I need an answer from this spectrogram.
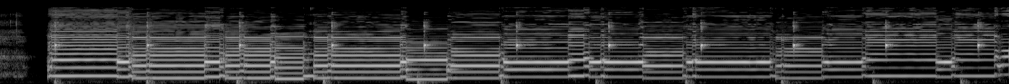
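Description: Bagpipe tune played at a conservative tempo with slight, constant beat rushing, giving a rambly, unexpressive feel. After a brief silence, a bright, loud, continuous melody moves between held notes, punctuated by quick grace-note flicks.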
